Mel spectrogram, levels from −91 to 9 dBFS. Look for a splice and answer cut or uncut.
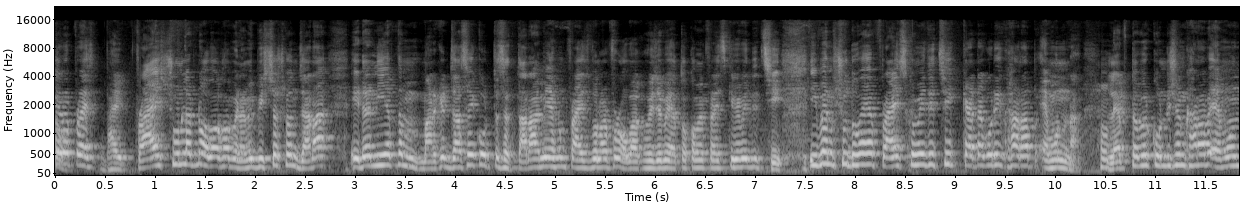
uncut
